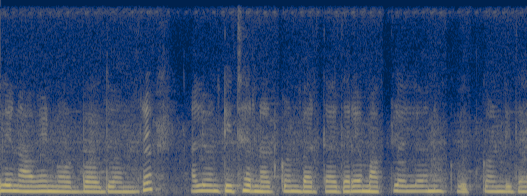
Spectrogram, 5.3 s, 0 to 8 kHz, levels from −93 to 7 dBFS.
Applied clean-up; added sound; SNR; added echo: none; none; none; none.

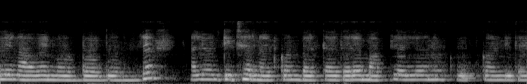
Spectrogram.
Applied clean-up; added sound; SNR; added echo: neural separator model SepFormer DNS4.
